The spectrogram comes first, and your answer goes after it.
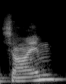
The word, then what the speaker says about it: QIIME: with every day in daily basis, is the CHIME, which is a canon. You know, pronunciation is a different, but it stands with the QIIME, which is the Quantitative Insights in Microbial Ecology.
